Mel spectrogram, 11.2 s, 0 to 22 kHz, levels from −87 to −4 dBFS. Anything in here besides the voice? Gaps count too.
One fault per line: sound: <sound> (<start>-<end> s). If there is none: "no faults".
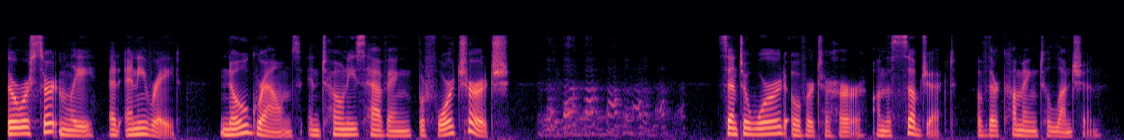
sound: laugh (5.4-6.9 s)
